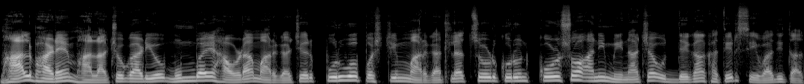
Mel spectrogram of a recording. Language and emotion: Goan Konkani, neutral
